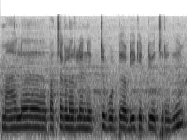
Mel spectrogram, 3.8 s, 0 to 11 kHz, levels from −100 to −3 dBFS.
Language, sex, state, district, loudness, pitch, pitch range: Tamil, female, Tamil Nadu, Kanyakumari, -15 LUFS, 200 Hz, 195-210 Hz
